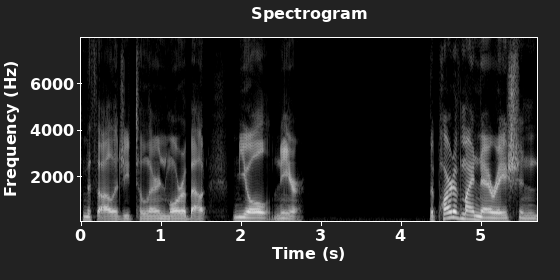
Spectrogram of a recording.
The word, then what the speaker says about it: Mjolnir: I was saying Mjolnir, and it's actually Mjolnir.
